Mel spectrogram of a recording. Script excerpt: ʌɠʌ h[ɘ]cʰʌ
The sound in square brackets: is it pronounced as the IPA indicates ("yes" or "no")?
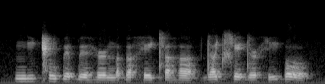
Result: no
